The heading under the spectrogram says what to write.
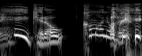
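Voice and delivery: put-on, very high, slow, patronizing, condescending voice. Imitating how people sometimes talk to him, mock-condescending tone. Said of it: "The tone is kind of sometimes that, where it's very like, condescending".

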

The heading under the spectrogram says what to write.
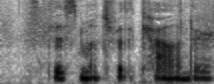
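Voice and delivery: soft, unvoiced whisper.

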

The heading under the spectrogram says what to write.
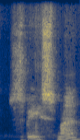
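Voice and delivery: usual speaking voice

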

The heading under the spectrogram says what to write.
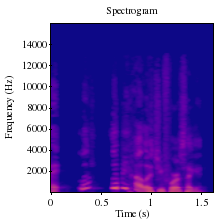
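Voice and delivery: lively, sing-song, swooping, animated voice. Retelling pulling a friend aside, quoting himself, retelling in a high voice. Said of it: "your voice is high".

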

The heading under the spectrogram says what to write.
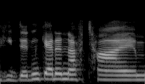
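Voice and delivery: ordinary delivery

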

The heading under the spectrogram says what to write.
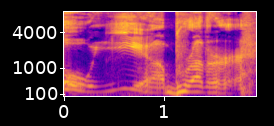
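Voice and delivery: put-on gravelly wrestler voice. Doing a Macho Man impression about Slim Jims: Macho Man Randy Savage impression. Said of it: "Talking like Macho Man".

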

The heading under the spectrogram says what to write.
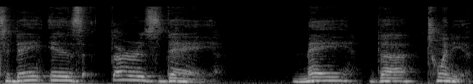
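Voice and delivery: deliberate, slow, unhurried, drawn-out delivery. Host announcing today's date after nearly forgetting it, said slowly. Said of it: "I said that slow".

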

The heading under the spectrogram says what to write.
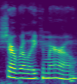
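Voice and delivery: American accent, dropped low. Playing an accent game, asked to repeat it: american accent. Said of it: "now say it with an American accent".

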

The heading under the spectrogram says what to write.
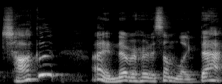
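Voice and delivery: put-on sassy grandmother voice. Retelling grandma's reply about chocolate sweets: imitating grandma's sassy voice. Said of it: "Why did your grandmother sound like that?".

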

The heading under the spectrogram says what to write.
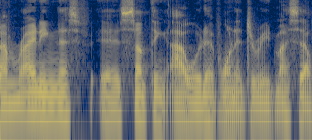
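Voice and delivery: ordinary talk, nothing marked

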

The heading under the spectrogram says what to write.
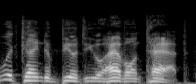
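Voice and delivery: English in a put-on European accent. Retelling ordering beer at a bar in Italy, fake European accent. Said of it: "speaking English but within a European accent".

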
